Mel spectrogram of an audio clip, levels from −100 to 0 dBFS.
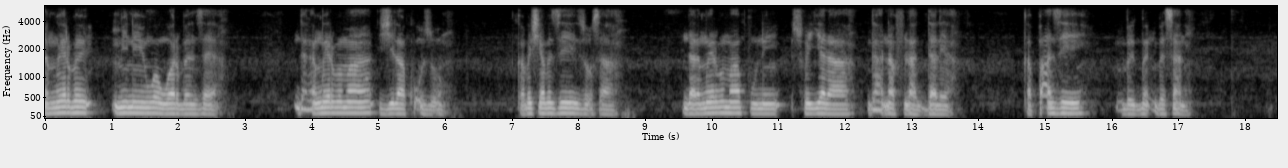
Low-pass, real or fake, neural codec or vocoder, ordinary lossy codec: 5.4 kHz; real; none; Opus, 24 kbps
